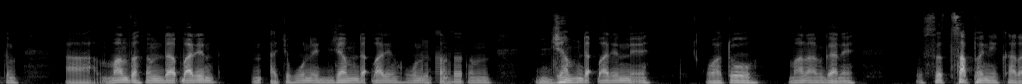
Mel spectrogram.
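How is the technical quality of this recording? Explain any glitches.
The recording has two clear problems: codec damage across the whole clip and a short robotic stretch.

Throughout, the speech carries MP3 compression artefacts, likely from a low bitrate around 48 kbps. Nothing survives above 15.1 kHz, and weak frequency lines flicker between frames, giving a watery swirl on sibilants. Unlike a plain low-pass filter, the damage shifts from moment to moment.

From 4.21 to 4.66 s, just after "hunə jaun nda ɓarin", a robotic sound from repeated short buffers takes over. Most of that stretch is short slices replayed, imposing a rigid 100 Hz buzz that fits a 10 ms buffer. Unlike a dropout, the sound never goes silent.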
